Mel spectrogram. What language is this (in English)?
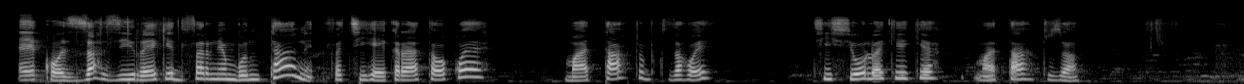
Northern Betsimisaraka Malagasy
